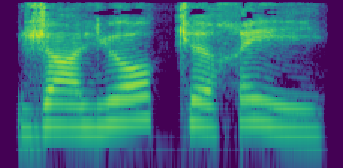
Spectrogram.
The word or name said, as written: Joliot-Curie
